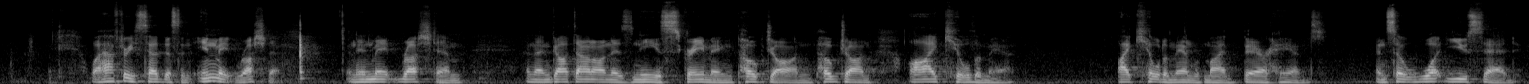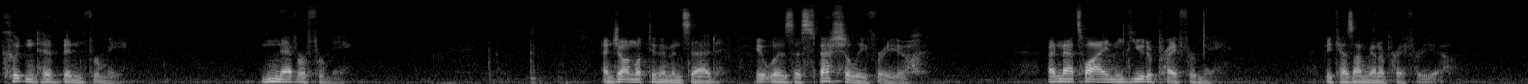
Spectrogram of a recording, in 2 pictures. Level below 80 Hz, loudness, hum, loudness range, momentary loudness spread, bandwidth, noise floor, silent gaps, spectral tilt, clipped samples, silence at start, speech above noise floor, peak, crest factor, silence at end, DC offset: -54 dBFS; -28 LUFS; none; 6 LU; 15 LU; over 20 kHz; -57 dBFS; none; -5.5 dB/octave; under 0.1%; 0.5 s; 30 dB; -6 dBFS; 22 dB; 0.8 s; under 0.1%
